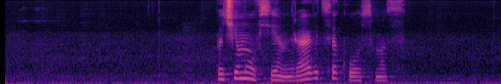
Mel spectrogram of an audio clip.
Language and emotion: Russian, neutral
